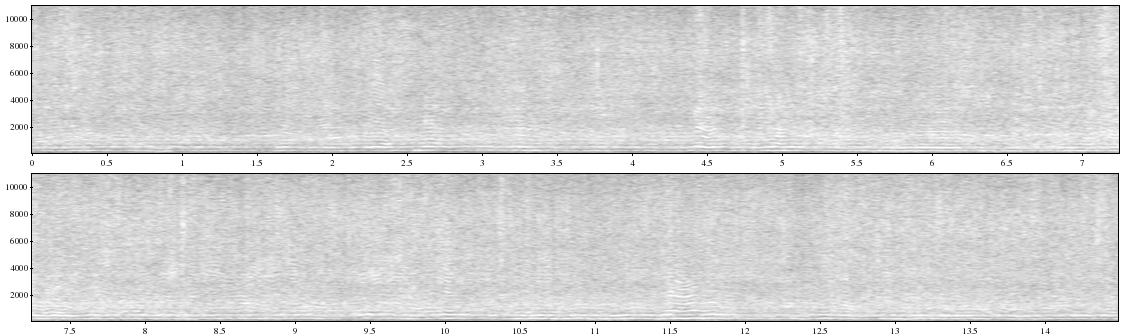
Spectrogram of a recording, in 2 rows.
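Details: Bees pouring out for a large orientation flight on 24 March 2024 once the sun came out after a cold spell: a steady, crowded humming drone with a slight wavering quality and no other clear sounds.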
